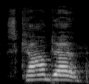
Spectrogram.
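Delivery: usual speaking voice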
